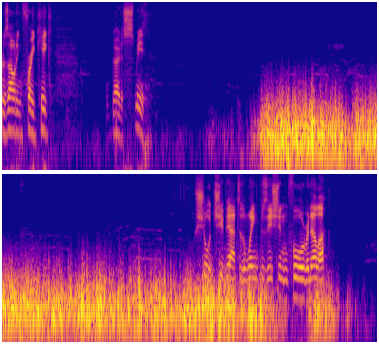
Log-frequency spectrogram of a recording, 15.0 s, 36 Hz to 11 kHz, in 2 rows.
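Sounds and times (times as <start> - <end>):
wind buffeting microphone: 4.8 - 14.8.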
